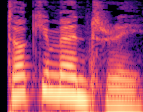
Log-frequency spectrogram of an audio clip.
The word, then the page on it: documentary: anglais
